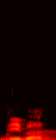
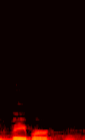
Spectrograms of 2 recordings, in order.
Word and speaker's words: Weber: In German, we pronounce the name Max Weber. He's best known for the Protestantismus-Kapitalismus these. As an American, we'd see this name and think his name is Max Weber. It's really Weber.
